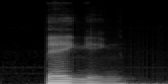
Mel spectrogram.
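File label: "banging", US English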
